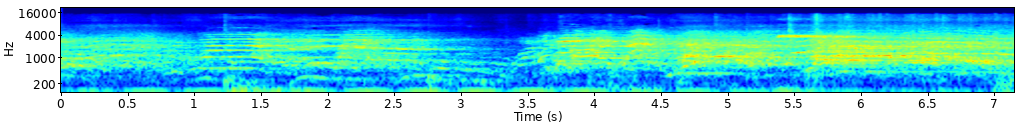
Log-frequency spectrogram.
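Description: A volleyball thuds off a player's arms.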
